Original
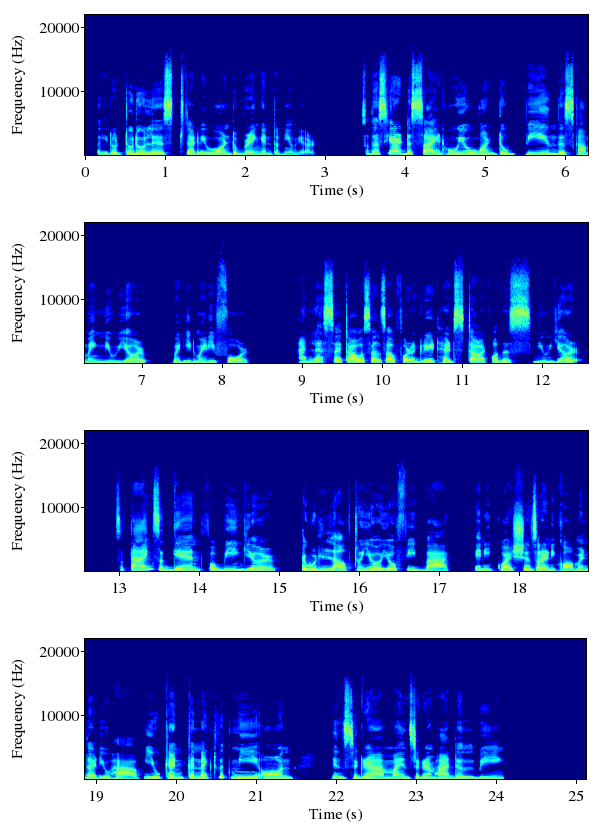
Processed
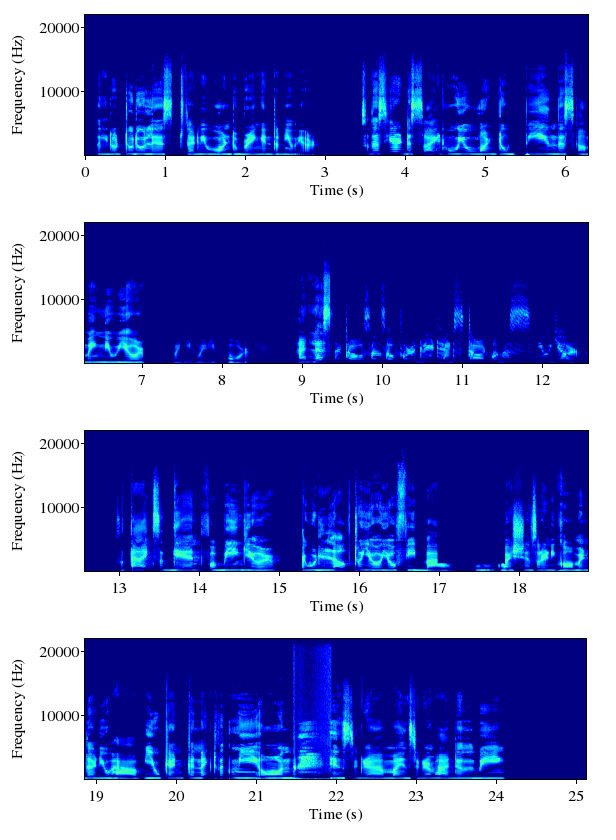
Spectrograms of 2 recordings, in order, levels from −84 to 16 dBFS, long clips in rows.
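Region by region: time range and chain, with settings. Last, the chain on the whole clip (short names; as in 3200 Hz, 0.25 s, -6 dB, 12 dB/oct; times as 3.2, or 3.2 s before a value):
7–8.28 HPF 210 Hz 6 dB/oct + air absorption 430 m + upward expander 2.5:1, over -45 dBFS
9.34–13.03 compressor 2.5:1, threshold -37 dBFS + band-pass 1100 Hz, Q 1.1 + envelope flanger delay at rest 2.3 ms, full sweep at -35.5 dBFS
16.97–17.83 brick-wall FIR low-pass 1100 Hz + doubler 49 ms -9 dB
20.99–22.16 bell 6500 Hz +3 dB 0.28 oct + fast leveller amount 100%
whole clip: Chebyshev band-stop 120–1300 Hz, order 3; dynamic EQ 1600 Hz, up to -7 dB, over -48 dBFS, Q 1.9; compressor 10:1, threshold -41 dBFS; gain +6 dB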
